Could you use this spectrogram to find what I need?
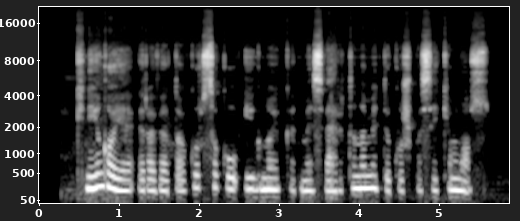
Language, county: Lithuanian, Panevėžys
